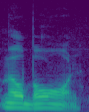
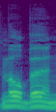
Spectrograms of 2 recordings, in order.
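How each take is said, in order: First: The last syllable is a full 'burn'. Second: The last syllable is short and reduced. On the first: The speaker calls it wrong. "not Melbourne. Burn, burn. We don't say Bourne" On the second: The speaker calls it right. "And it's Melbourne"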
